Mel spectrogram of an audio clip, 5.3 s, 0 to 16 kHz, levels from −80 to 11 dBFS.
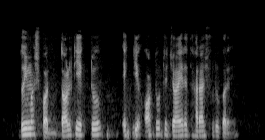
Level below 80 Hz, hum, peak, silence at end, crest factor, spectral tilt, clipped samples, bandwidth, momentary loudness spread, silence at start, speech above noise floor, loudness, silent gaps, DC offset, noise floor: -56 dBFS; none; -2 dBFS; 0.7 s; 18 dB; -6 dB/octave; under 0.1%; 7.2 kHz; 9 LU; 0.45 s; 56 dB; -18 LUFS; none; under 0.1%; -73 dBFS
